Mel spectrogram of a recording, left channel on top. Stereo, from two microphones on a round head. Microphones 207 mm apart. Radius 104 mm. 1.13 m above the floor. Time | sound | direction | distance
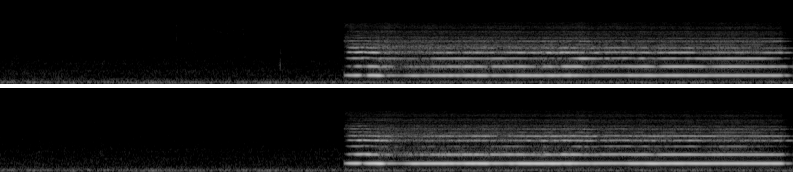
3.4 | a flute | 5° left (ahead or behind) | 0.6 m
